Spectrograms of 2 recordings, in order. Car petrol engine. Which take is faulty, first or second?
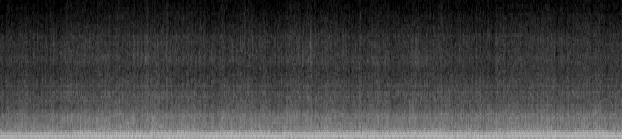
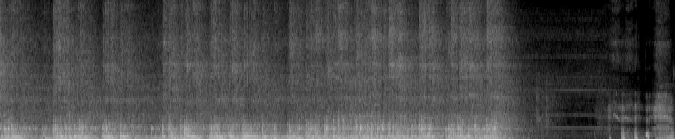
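second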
